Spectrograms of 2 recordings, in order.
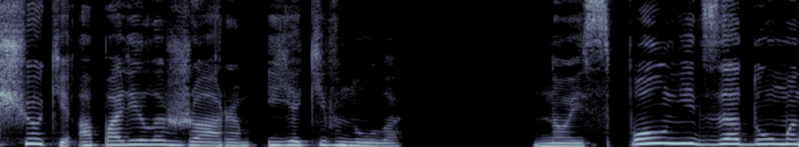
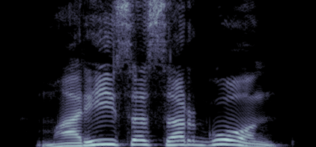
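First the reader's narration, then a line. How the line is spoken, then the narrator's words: Commander's booming voice. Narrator (Russian): прогремел голос командира отряда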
